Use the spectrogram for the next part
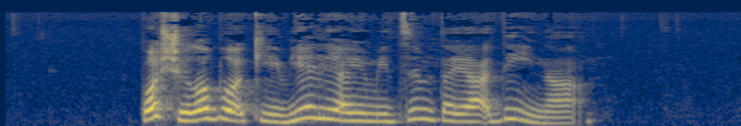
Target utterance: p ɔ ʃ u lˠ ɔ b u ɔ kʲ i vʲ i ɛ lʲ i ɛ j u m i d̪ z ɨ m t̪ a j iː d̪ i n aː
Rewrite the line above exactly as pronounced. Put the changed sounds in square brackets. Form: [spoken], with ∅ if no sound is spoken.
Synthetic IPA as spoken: p ɔ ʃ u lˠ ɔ b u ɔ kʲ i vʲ i ɛ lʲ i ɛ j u m i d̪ z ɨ m t̪ a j [aː] d̪ [iː] n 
